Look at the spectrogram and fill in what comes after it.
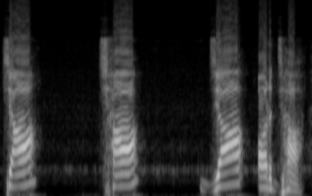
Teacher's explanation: चा वर्ग के व्यंजन चा, छा, जा और झा, ये चारों व्यंजन स्पर्श संघर्षी व्यंजन कहे जाते हैं।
